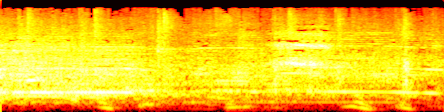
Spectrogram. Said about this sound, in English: We got a crowd. Let's hear it, Yahweh. Praise Yahweh.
